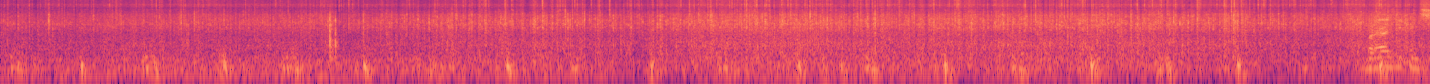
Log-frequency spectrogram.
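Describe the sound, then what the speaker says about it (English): Heavy rain pours steadily through a storm in Minnesota, a dense continuous hiss with scattered sharper drops and faint distant rumbles, loud and constant throughout. "I don't even know if you guys can hear me, but the rain is super loud."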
